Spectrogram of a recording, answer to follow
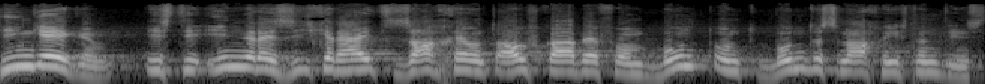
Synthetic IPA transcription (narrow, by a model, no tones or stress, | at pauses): hɪnɡeːɡn̩ | ɪst̚d̥iːʔɪnəʁəzɪçəʁhaɪtz̥aχəʊntʔaʊfɡ̥aːbəfɔnbʊntʊntb̥ʊndəsnaːχʁɪçtn̩diːnst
